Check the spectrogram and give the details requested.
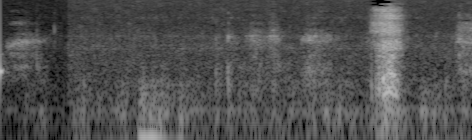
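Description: Sniffling, held breaths and a sharp burst near the end, a single sneeze after trying to hold it back.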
